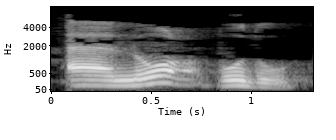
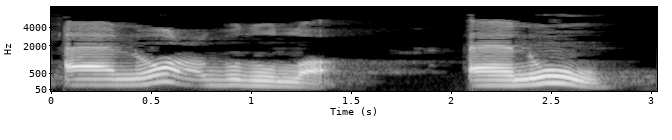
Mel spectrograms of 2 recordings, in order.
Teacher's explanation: ما هو الهمزة نمرة واحد، العين نمرة اثنين، الباء نمرة ثلاثة، يبقى ثالث حرف في الفعل مضموم. ورش يقرأ بتحريك النون بالضم بسبب التقاء الساكنين وسبب اختيار الضم، لأنه سبب الضم هو ضم ثالث الفعل، فعشان الثالث مضموم راح حرك بالضم على طول.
